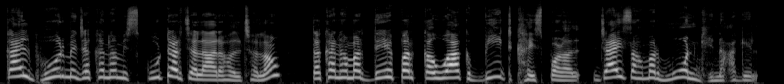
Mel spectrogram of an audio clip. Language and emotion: Maithili, disgusted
